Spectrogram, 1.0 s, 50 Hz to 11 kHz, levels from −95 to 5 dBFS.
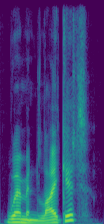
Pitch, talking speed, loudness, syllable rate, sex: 160 Hz, 175 wpm, -16 LUFS, 4.8 syllables/s, female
